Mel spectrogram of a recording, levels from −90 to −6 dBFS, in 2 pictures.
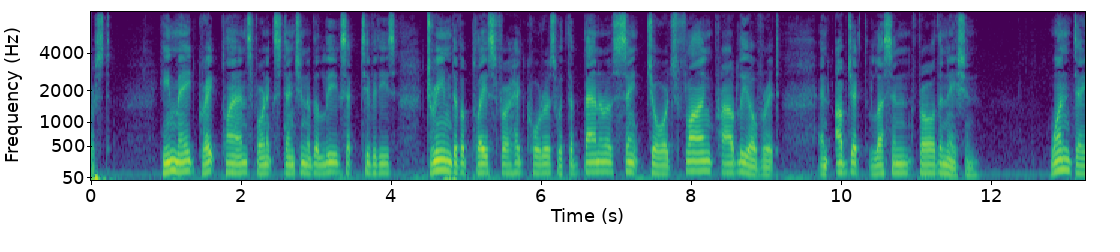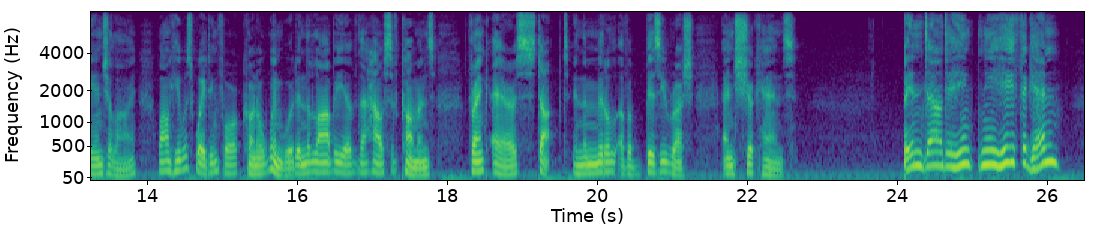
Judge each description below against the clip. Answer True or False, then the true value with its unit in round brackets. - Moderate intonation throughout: True (3.7 semitones)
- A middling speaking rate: True (160 wpm)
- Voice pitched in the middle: False (110 Hz)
